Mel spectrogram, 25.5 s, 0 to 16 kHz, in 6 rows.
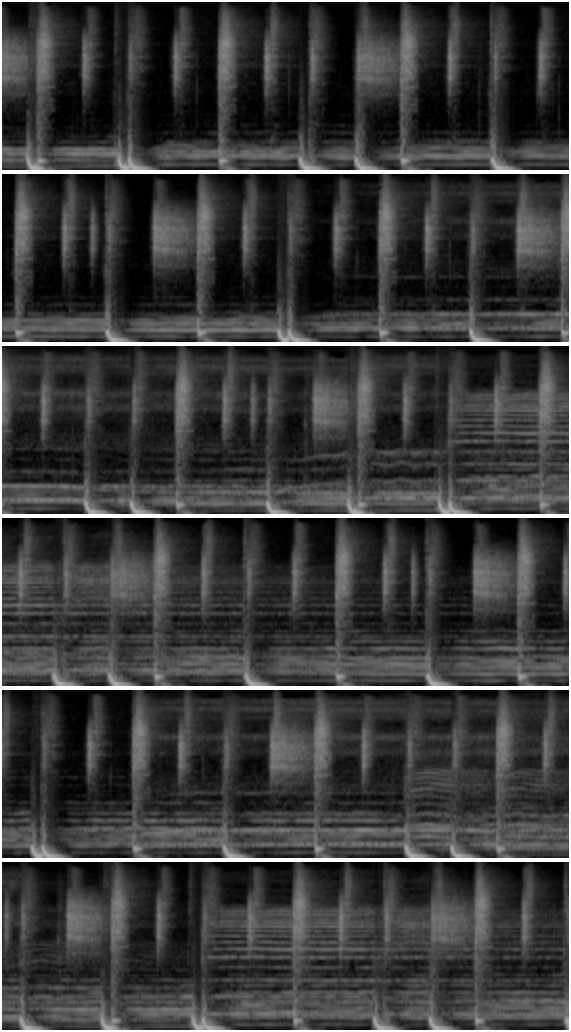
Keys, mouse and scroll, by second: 1.6 click, 2.1 scroll down 4, 2.3 click, 5.5 click, 6.7 click, 7.1 scroll down 16, 7.3-8.4 middle drag, 9.2 click, 9.5 middle click, 10.0 scroll up 4, 10.3 middle click, 10.9-11.4 scroll up 1, 11.4 middle click, 12.2 shift+a, 12.3-12.6 scroll up 4, 12.6 scroll down 9, 12.9-13.6 scroll up 5, 13.0 middle click, 13.3 shift+middle click, 13.6-14.9 middle drag, 14.9 ctrl+alt+KP_0, 15.5 middle click, 16.3 KP_0, 16.4-17.1 scroll up 1, 17.1 scroll down 1, 17.3-17.9 scroll up 1, 17.9 click, 18.7 click, 19.9 Tab, 20.2 click, 20.5 click, 20.9 s, 22.6 g, 23.4 click, 24.3 click.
